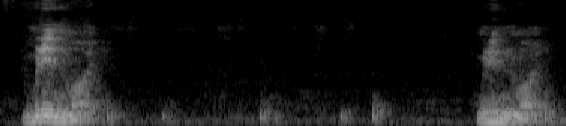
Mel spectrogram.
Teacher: অঘোষ অল্পপ্রাণ প্রথমে থাকবে, দ্বিতীয় অংশে নাসিক্য থাকবে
